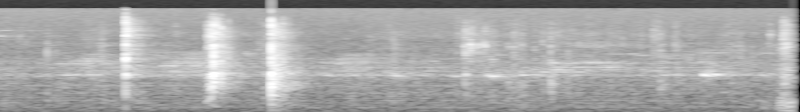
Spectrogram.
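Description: Scissors snipping through a Hoya vine stem for a cutting: three sharp snips within about the first second and a half, the last the loudest, followed by a few faint handling clicks.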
